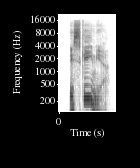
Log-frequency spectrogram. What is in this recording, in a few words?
"ischemia", English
